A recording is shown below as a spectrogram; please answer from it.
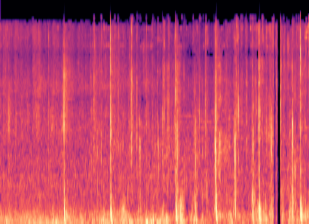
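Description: Sneakers running and stepping on asphalt: a string of irregular footfalls about every half second to a second, over a steady low rumble from the moving phone.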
